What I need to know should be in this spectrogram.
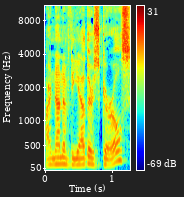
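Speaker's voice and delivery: plain reading voice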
